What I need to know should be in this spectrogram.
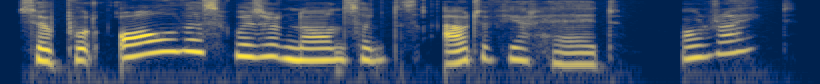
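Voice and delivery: high, condescending wizard voice; be an amused wizard humouring a child; lofty, high-pitched dismissal; patronizing wizard. A narrator's reading.

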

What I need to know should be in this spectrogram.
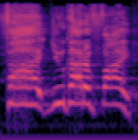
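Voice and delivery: high-pitched mock shout at normal volume; imitated team yell. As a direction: mimic teammates cheering someone on. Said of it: "team yelling".

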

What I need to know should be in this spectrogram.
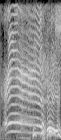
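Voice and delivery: high cartoon duck cry; hammed-up, high-pitched animal shout; Karu. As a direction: squawk a hello through laughter. Acting out the duck's greeting.

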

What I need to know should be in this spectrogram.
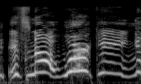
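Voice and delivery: high, drawn-out mock whiny yell; retold sleep yelling. Wife retelling her sleep-talk, mock distressed yell. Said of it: "you were yelling at me last night".

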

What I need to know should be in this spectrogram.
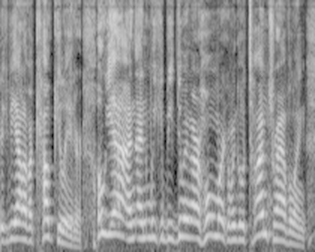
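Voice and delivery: put-on high, eager voice of kids making up a story; kids playing pretend. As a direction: bubble over like a child inventing a game. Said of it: "We were like".

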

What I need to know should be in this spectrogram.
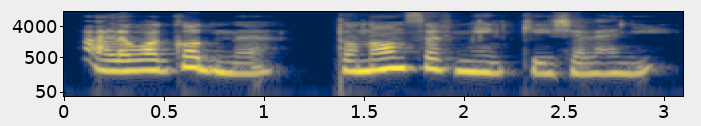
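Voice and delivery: usual speaking voice

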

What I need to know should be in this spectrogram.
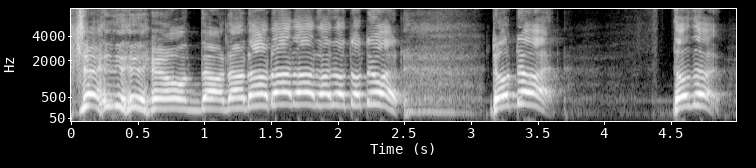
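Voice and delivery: high repeated no no; mock pleading. Real, not acted. Host begging at screen, high pleading.

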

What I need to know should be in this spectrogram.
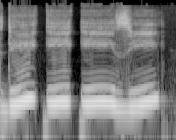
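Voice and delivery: drawn-out mock-helpful spelling. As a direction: spell it slowly for the scammer, one letter at a time. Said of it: "I make 'em spell it first".

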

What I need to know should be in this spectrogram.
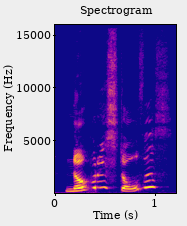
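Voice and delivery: high-pitched mock disbelief; incredulous. Co-host reacting to packages left outside, incredulous. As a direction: pitch it right up, baffled. Acting disbelief at unguarded mail.

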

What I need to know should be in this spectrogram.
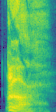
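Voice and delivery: loud high hacking cough; coughing fit. Acted. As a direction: hack on tobacco dip. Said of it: "I got some dip in my throat".

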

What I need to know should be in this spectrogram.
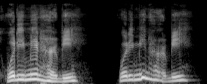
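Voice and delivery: high, loud frantic pleading; mock-terrified high wail; panicked and scared. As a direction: squeal it like a frightened kid begging for answers. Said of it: "You're like".

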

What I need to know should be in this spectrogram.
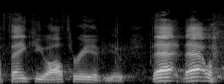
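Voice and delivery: ordinary delivery

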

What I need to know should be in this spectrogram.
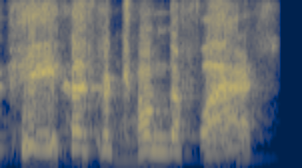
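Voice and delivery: high, slow epic proclamation; dramatic announcer. Pretend. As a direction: proclaim it like a trailer voice.

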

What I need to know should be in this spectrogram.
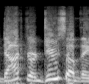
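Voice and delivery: high, loud pleading mom; mock frantic mom. Retelling the mom begging the doctor, high mock voice. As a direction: beg the doctor in a silly voice. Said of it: "the mom's just like".

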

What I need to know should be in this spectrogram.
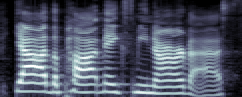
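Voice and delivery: loud mocking impression of a TV character; big, emphatic mimicked line delivery; Cassidy. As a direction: belt out a hammed-up quote. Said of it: "fucking Cassidy goes".

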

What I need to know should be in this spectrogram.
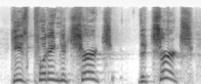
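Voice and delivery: ordinary talk, nothing marked

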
